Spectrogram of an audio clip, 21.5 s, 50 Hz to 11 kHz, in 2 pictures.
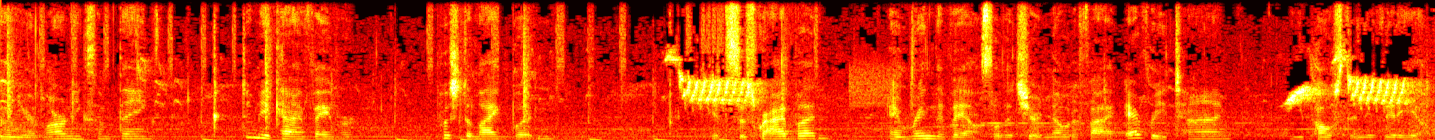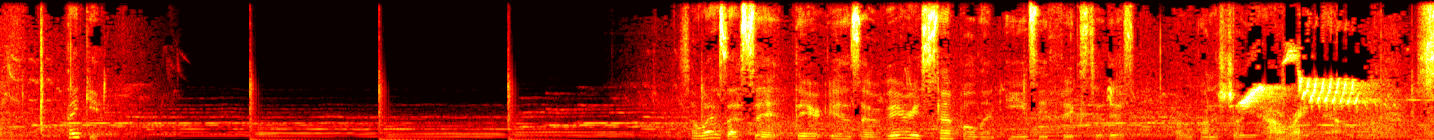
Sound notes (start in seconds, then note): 11.0 claps; 12.7 soft, chilled music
